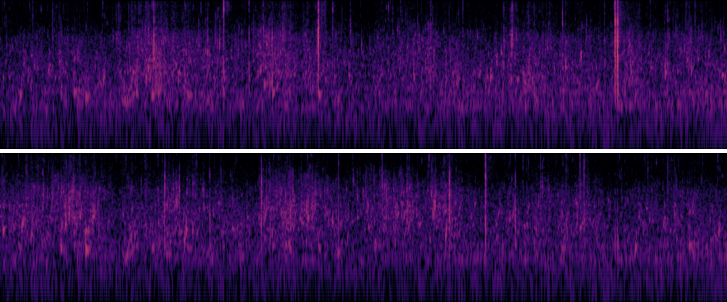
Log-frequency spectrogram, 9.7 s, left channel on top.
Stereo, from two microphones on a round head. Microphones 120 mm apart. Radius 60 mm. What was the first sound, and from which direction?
Only background noise.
